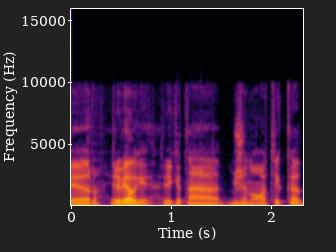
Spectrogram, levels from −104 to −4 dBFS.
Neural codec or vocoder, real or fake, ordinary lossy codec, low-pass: vocoder, 22.05 kHz, 80 mel bands, Vocos; fake; AAC, 96 kbps; 9.9 kHz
